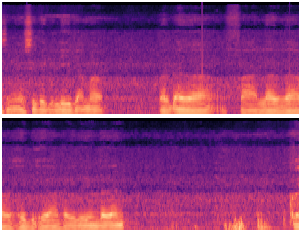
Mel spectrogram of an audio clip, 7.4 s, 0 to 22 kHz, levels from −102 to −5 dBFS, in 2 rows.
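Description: From start to end, the speech sounds swirly, smeared and hollow, with blurred attacks and nothing above 18.6 kHz. This is generation loss, likely from about seven AAC passes.

From 0.31 to 6.88 s, a regular click recurs about every 1.1 s. These are clock drift buffer slips, likely from a clock mismatch of roughly 300 ppm.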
